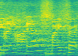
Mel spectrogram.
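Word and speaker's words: Maika: It's by um, how would you pronounce that? M A Micah.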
